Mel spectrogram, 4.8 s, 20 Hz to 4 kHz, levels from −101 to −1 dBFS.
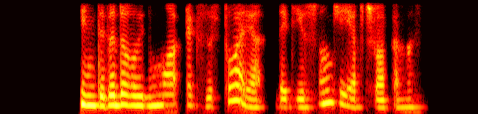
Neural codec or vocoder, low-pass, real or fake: codec, 44.1 kHz, 2.6 kbps, DAC; 3.6 kHz; fake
